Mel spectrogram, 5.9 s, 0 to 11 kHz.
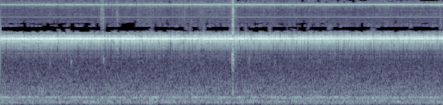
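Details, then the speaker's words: Ludlum 14C with a Ludlum 44-3 gamma scintillator probe close to a smoke detector's americium source: the clicks run together into a constant high-pitched buzz, the count flattening out at about 120,000 counts per minute, saturated. "we see that it flattens out at about 120,000 counts per minute and you can hear it seeing eautifully"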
